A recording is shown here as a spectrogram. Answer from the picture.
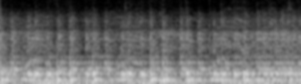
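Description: Music with drums and a plucked-string part, playing at a steady, lively pace.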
